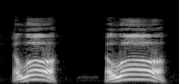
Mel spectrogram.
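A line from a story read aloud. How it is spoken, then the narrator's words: Shout. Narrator (Russian): крикнул он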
